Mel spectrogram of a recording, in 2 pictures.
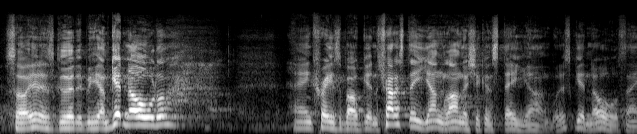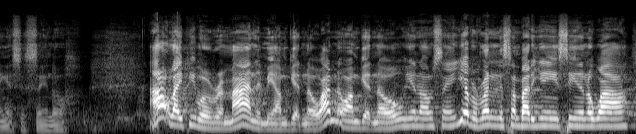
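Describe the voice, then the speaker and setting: A man's voice: a little high, expressive, racing, fairly bright tone. A man in his forties doing stand-up comedy on a church stage, with loose, chatty, streetwise talk and a constant "you know what I'm saying.". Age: 40s. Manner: drawling, streetwise phrasing.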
